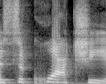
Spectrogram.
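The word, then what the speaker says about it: Sequatchie: So Squatchi I think is the proper pronunciation.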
